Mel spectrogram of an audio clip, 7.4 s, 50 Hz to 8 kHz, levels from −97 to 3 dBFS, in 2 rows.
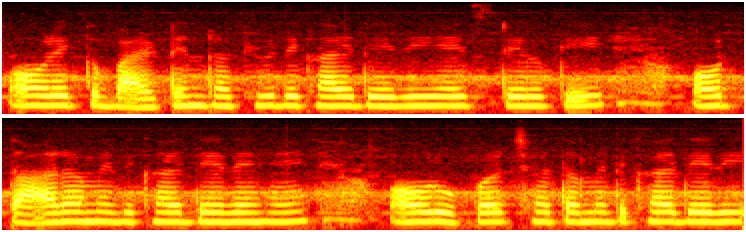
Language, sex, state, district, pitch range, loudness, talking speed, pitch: Hindi, female, Chhattisgarh, Balrampur, 205-210 Hz, -16 LUFS, 195 wpm, 205 Hz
